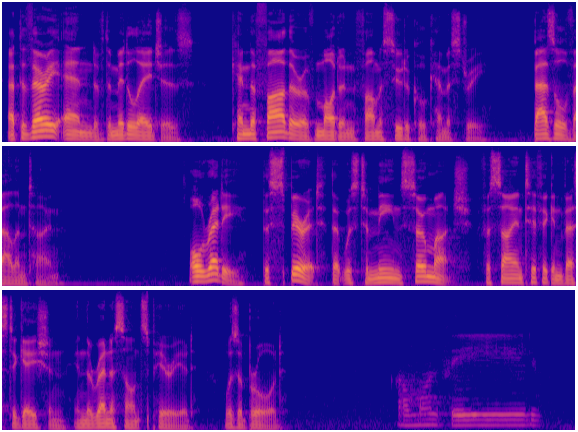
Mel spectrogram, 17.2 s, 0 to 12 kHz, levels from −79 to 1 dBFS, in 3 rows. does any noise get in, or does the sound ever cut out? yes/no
yes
